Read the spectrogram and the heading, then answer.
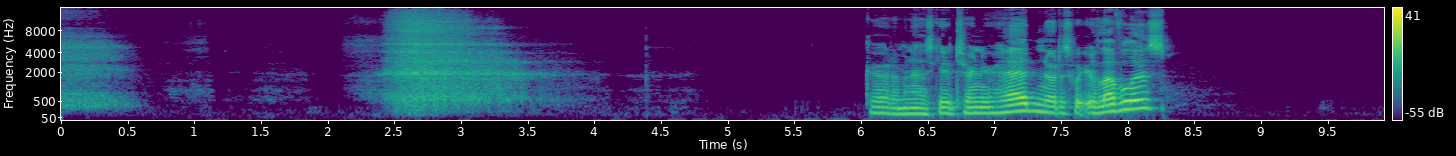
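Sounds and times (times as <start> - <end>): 
deep breathing during a guided coaching exercise: 0.0 - 4.8
speech: 6.0 - 8.4.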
